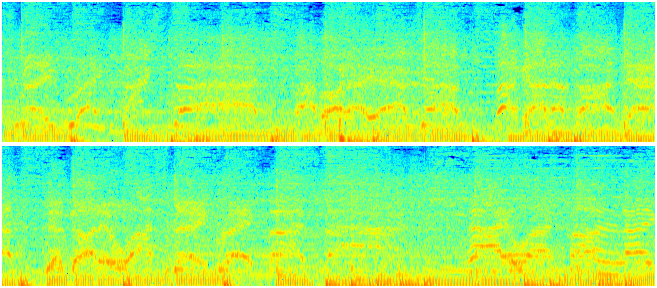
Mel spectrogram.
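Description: Loud live scream from a basement show, a sustained yelling vocal carried over dense, constant band music that fills the whole stretch without a break.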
